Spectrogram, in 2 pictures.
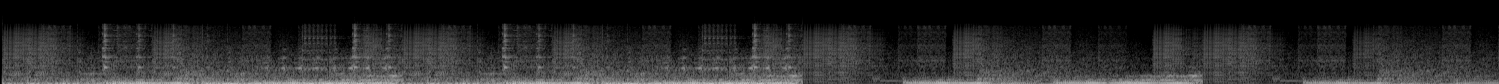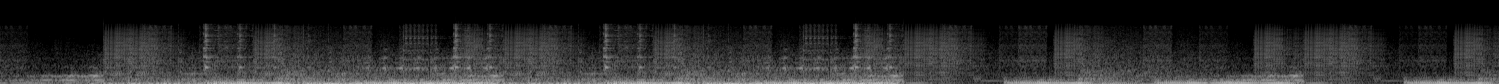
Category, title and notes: Music > Multiple instruments
Demo Track #3204 (Industraumatic)
Ambient, Cyberpunk, Games, Horror, Industrial, Noise, Sci-fi, Soundtrack, Underground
